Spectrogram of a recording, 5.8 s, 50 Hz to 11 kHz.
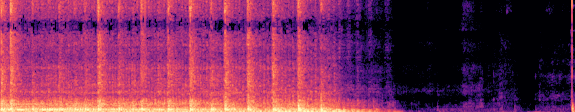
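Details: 1986 Kawasaki KX250 two-stroke after a lean-run holed piston, now with rebored cylinder, new piston, top-end gaskets and water pump kit: crisp crackle with a steady rapid beat, clean under added throttle, then cut off; healthy running.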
